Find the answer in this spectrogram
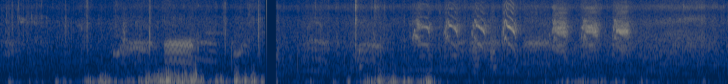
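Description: Birds calling: a harsh call about a second in, then a run of quick, falling chirps in the middle, over low rustling and thumps.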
